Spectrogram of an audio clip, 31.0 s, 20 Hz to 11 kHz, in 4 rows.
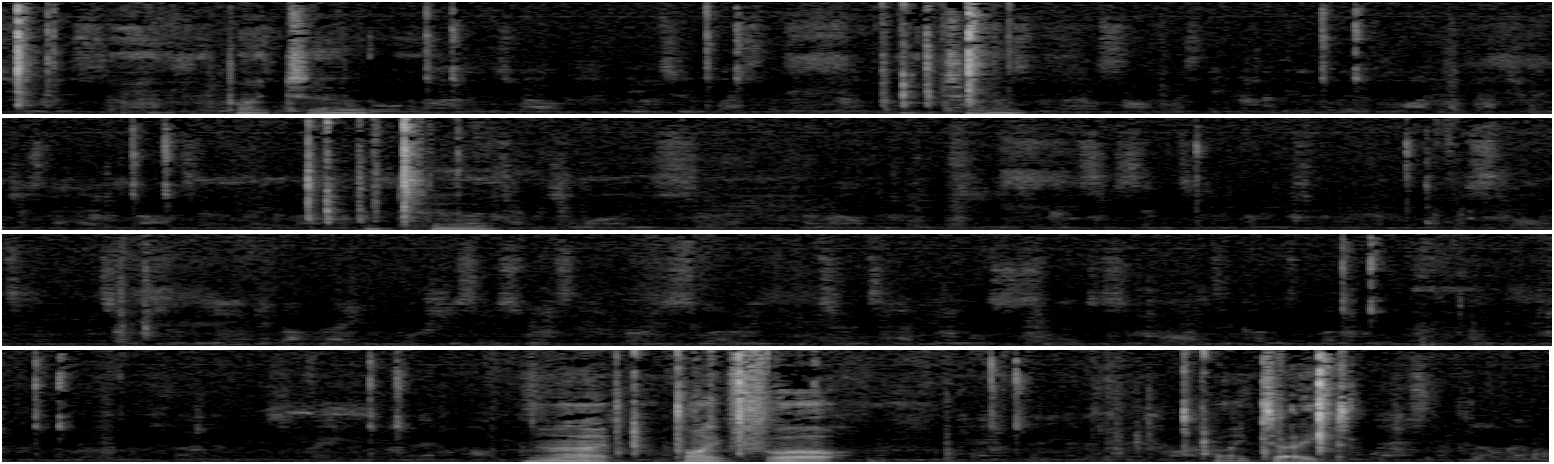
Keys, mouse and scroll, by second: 2.0 click, 3.5 click, 4.2 typing, 4.6 Return, 6.5 click, 8.3 click, 9.1 typing, 9.5 Return, 12.9 middle click, 13.0 middle click, 13.2 middle click, 13.4 middle click, 14.1 scroll, 14.5 middle click, 15.8 F12, 17.1-17.4 scroll, 22.1 click, 23.3 click, 25.0 click, 26.1-26.4 typing, 26.7 Return, 28.1 click, 28.9-29.6 typing.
